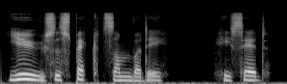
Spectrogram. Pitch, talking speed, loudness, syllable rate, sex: 195 Hz, 105 wpm, -18 LUFS, 4.3 syllables/s, female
